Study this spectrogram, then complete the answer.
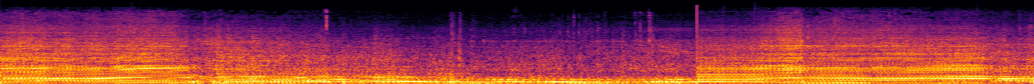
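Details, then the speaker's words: Boosted Mustang GT, cruising fine but misfiring at a little over half to full throttle; while driving, the drone under part throttle wavers and briefly stumbles with a sharp pop, cutting out under load. "So about around a little bit more than half throttle, it cuts out."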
